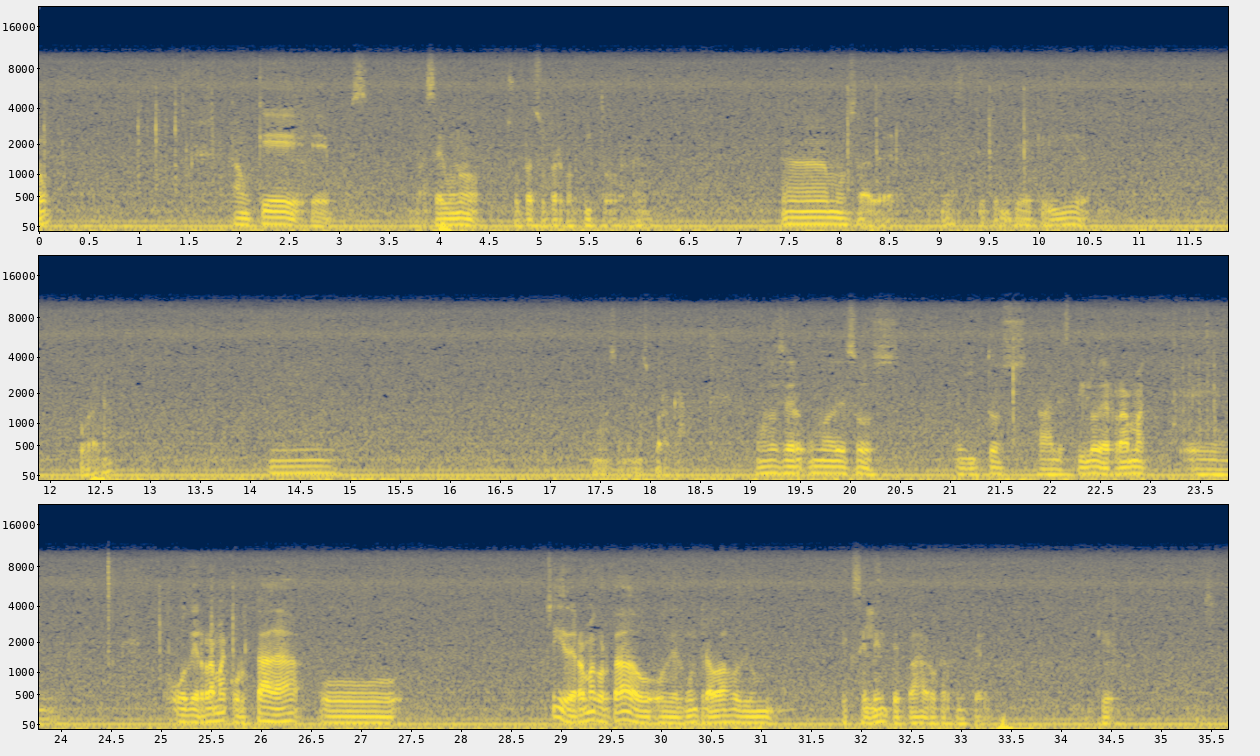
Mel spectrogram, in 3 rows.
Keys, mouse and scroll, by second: 1.0 f, 1.8 d, 3.2-5.2 drag, 8.2 d, 9.6 d, 10.3 click, 15.7 click, 16.4 click, 17.4 click, 19.4 click, 20.7 click, 21.6 d, 23.3 KP_Add, 25.0 d, 26.2-35.6 drag.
